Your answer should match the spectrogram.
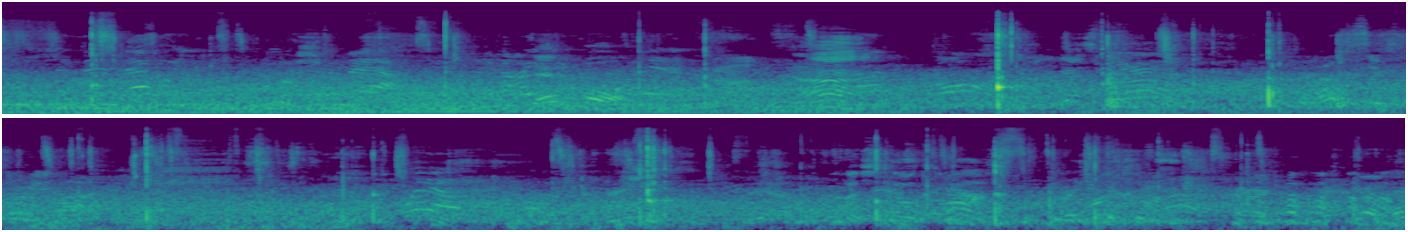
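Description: Pickleball rally: sharp pops of paddles hitting the hard plastic ball, a dozen or so spread irregularly through the stretch, the loudest about five seconds in, over a murmur of background voices.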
